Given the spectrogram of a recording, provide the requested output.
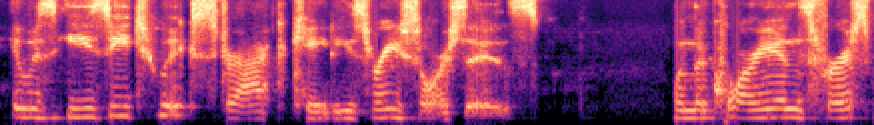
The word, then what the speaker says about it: Kaddi: Uh I couldn't think of a planet card that fit for Kelly, so I went with Kaddi, a planet that starts with the letter K and it sounds like Kaddi, Kaddi, Kelly, along the same lines.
